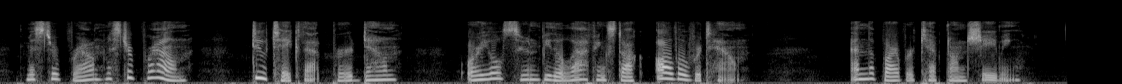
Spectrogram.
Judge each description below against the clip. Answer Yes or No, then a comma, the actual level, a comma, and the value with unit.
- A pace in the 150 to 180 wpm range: No, slow, 135 wpm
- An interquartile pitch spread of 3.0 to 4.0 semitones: No, average, 4.9 semitones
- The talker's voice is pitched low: No, high, 215 Hz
